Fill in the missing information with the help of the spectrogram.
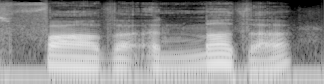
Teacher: in the word father there is no R sound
